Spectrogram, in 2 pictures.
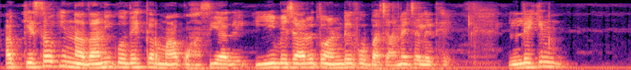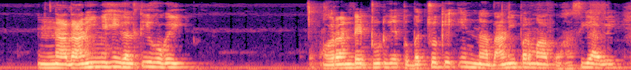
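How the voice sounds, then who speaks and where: A male teacher patiently explaining a school worksheet to children, often pausing with fillers and rephrasing. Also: fairly high pitch, a little mellow. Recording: muffled lo-fi recording.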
